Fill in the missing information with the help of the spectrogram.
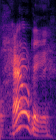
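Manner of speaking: a light American country twang on "Howdy"; a hint of a hammed-up American country accent; mock American country accent. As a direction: imitate the Irish mocking a Southern American drawl, lightly. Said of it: "automatically to that country accent".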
